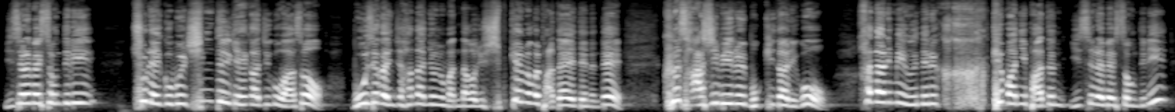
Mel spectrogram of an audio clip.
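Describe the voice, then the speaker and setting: A man's voice: very high voice, a little mellow. A male pastor preaching a sermon in a church, speaking conversationally and quizzing the congregation with rhetorical questions. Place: church sanctuary.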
